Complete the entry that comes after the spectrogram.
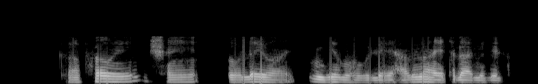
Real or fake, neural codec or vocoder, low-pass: real; none; 3.6 kHz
